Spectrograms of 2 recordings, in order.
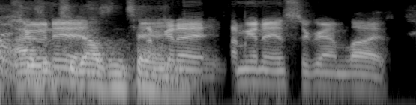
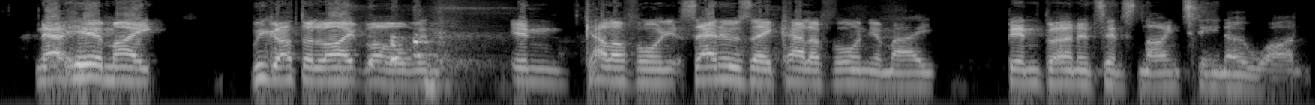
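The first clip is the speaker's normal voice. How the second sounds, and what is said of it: Bastardized put-on UK accent. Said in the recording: “You are switching between your normal voice, some kind of bastardized UK accent”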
